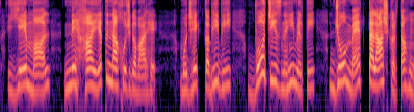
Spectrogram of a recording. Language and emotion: Urdu, angry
